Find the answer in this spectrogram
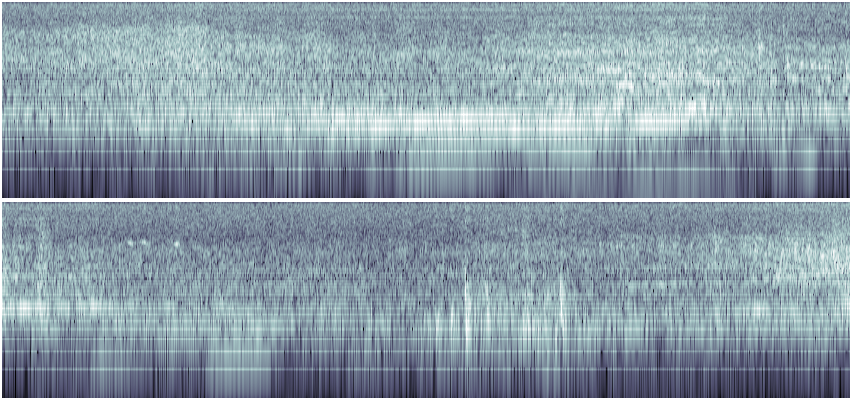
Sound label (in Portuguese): ruas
